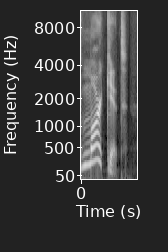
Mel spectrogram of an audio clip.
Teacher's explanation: Native speakers often use a subtle unreleased T sound at the end of market to distinguish it. It's not a strong clear T, but a slight stop of air that makes the difference.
